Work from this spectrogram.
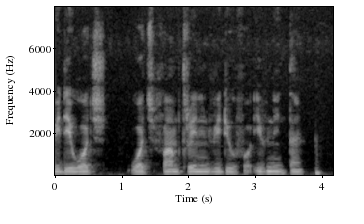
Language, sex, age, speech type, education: Nigerian Pidgin, male, 15-29, spontaneous, tertiary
